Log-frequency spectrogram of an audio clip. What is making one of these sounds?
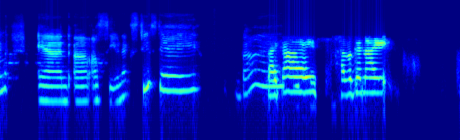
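A young woman talks cheerfully through an online call.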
